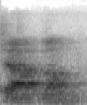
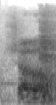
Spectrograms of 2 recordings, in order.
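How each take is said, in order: First: "Sha, Lom" in two separate beats; sounding out the word for learners; syllable by syllable. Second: Said in the usual way. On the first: Shown as a demonstration. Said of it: "Read from right to left".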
